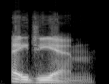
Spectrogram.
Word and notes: AGM: British English

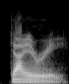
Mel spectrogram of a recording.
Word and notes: diary: American English

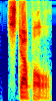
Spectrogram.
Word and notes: stubble: American English

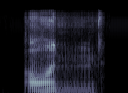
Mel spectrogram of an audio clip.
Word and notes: awn: British English

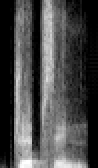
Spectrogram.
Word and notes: trypsin: Indian

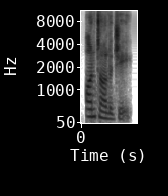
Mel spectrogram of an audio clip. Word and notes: ontology: Indian

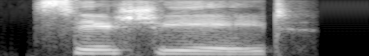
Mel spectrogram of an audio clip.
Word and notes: satiate: Indian

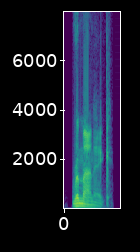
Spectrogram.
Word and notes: Romanic: British English

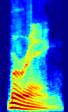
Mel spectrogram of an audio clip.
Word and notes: meringue: American English

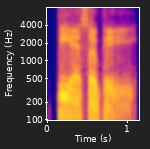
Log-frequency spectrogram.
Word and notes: VSOP: British English

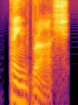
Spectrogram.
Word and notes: paintbrush: British English

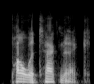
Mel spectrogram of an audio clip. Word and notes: Polytechnic: American English

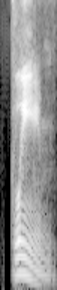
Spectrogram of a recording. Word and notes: gleam: American English

